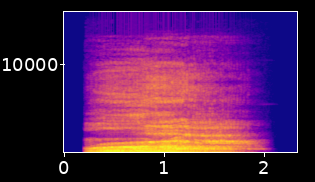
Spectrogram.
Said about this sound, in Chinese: 小雷的石球用时速一百五十的球速，直直的击中了老虎怪兽的头。老虎哀鸣了一声之后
